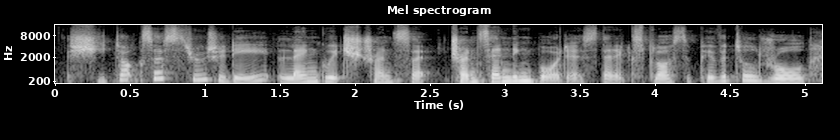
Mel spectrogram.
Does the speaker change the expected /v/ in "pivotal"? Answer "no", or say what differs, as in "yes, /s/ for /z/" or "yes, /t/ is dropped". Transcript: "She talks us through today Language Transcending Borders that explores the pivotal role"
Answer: no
